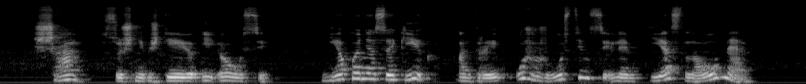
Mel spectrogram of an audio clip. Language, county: Lithuanian, Šiauliai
